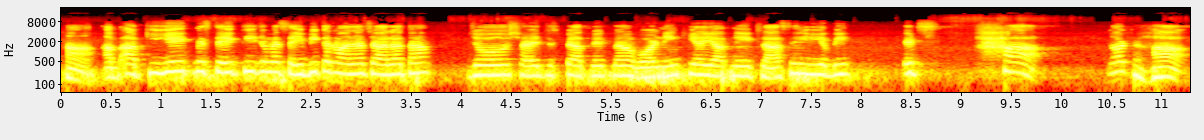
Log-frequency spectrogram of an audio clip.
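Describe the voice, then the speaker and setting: A man's voice: high-pitched, fairly even intonation, echoey room, slight background noise, low-quality recording. A man teaching tajweed in an online class, patient and corrective, mixing English phrases into his speech. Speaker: Quran recitation teacher.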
